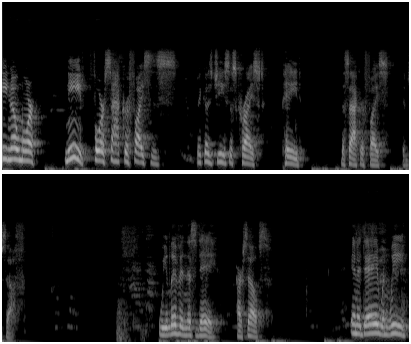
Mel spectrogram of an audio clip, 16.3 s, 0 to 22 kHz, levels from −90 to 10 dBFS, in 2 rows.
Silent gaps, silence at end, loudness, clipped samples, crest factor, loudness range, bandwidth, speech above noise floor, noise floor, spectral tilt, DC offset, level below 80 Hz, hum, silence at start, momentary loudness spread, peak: none; 0.05 s; -33 LUFS; under 0.1%; 20 dB; 10 LU; 7 kHz; 53 dB; -85 dBFS; -6 dB/octave; under 0.1%; -70 dBFS; none; 0 s; 19 LU; -14 dBFS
